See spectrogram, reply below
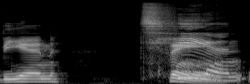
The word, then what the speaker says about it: Vientiane: We don't know how to officially pronounce V-I-E-N-T-I-A-N-E. – We don't know what we're doing. – We began lovingly, affectionately calling it Vientiane because my mom's name is Tien. – Oh, yeah. – T-H-I-E-N. – Vien for Vietnam. – Right. – Tien for your mom, Tien.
